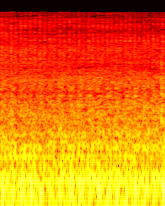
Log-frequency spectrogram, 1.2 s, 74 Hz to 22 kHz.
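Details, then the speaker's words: Yamaha Mio Sporty 115 after replacing a rocker arm and a slack, stretched timing chain tensioner (no overhaul): the earlier clanking head noise is gone, only exhaust heard. Even, steady low putter with no ticking or rattling; normal idle. "Okay na po siya. Wala na po yung ingay niya sa head. Tahimik na."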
